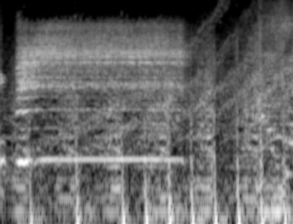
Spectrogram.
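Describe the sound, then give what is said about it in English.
A chainsaw runs loudly with a harsh, buzzing engine tone that pulses in a fast, regular rhythm, and its pitch rises partway through as it revs. “I hear a chainsaw in the background.”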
